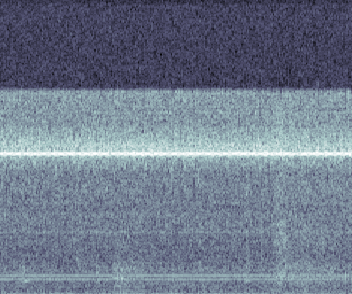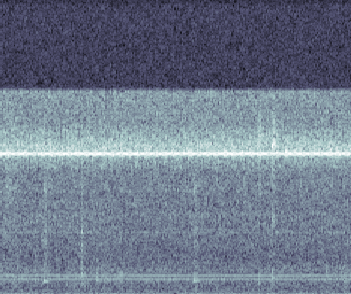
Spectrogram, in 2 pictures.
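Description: Faint, irregular single knocks every second or two in a quiet room; the pipe in the wall is knocking, cause not yet known.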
